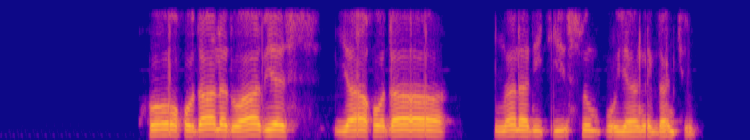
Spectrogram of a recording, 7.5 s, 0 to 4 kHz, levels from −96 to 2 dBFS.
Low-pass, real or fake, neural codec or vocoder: 3.6 kHz; fake; codec, 16 kHz, 8 kbps, FunCodec, trained on LibriTTS, 25 frames a second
